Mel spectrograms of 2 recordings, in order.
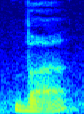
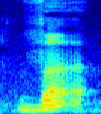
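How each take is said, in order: First: Vợ said softly, low, with a rise at the end; softer Southern pronunciation. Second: Vợ dropped short and firm; Northern pronunciation. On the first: Teacher showing word for wife in the south, softer tone. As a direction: let vợ dip gently and lift. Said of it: "it sounds a little softer". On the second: Teacher showing word for wife in the north, firm tone. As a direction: cut vợ off on a falling tone. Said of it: "in the north". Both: Shown as a demonstration.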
